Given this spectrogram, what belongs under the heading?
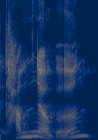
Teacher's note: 미음 때문에 리을이 니은으로 바뀐다. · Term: 비음화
